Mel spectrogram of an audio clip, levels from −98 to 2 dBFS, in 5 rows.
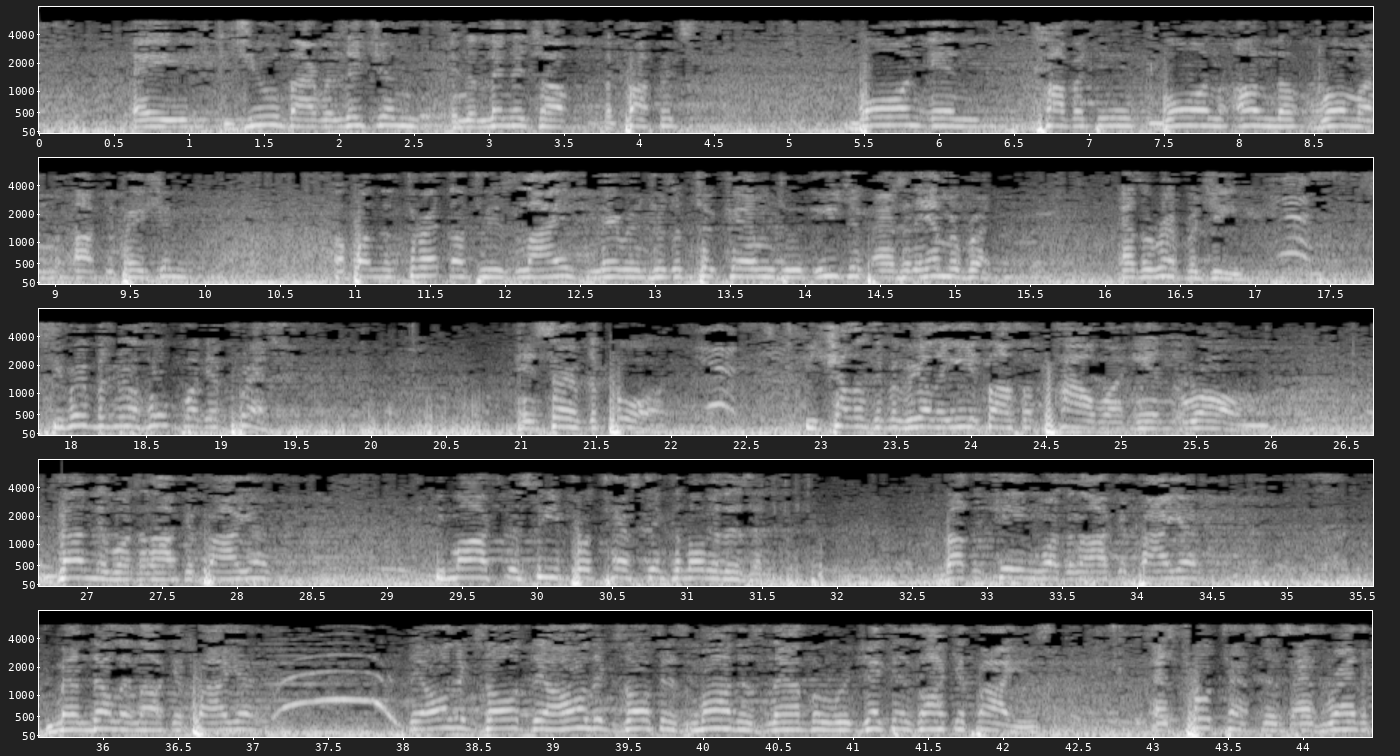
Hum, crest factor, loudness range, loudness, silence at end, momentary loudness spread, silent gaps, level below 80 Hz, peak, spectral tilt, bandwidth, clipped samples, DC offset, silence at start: none; 16 dB; 2 LU; -17 LUFS; 0 s; 6 LU; none; -20 dBFS; 0 dBFS; -12 dB/octave; 5.8 kHz; under 0.1%; under 0.1%; 0 s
